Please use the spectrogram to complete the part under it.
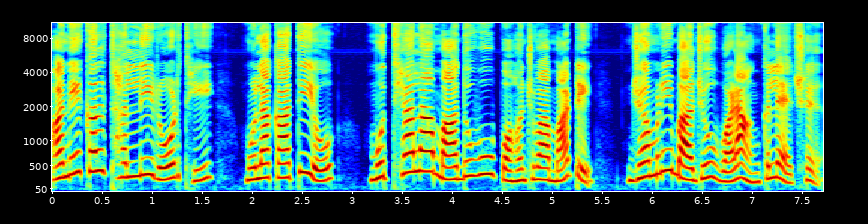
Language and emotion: Gujarati, neutral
